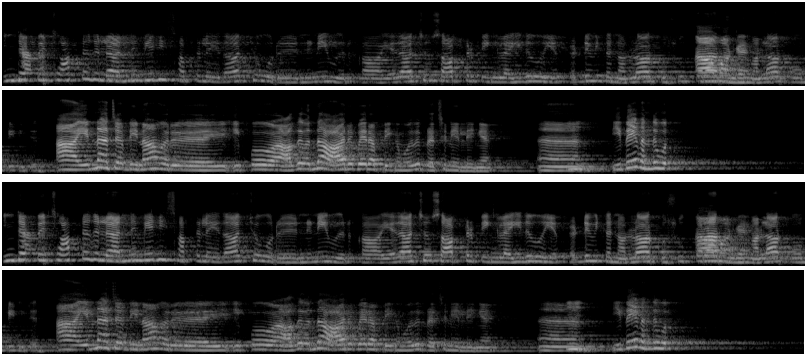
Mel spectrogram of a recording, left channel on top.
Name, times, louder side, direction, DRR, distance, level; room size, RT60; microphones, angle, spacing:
voice 1, 0.0-8.4 13.7-13.9, right 3 dB, 30° right, 9 dB, 0.6 m, -34 dB
voice 2, 6.9-7.5 8.6-12.9 13.4-13.8 14.1-14.7, left 4 dB, 25° left, 9 dB, 0.4 m, -29 dB
20.0 x 8.2 x 3.7 m, 2.1 s
head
